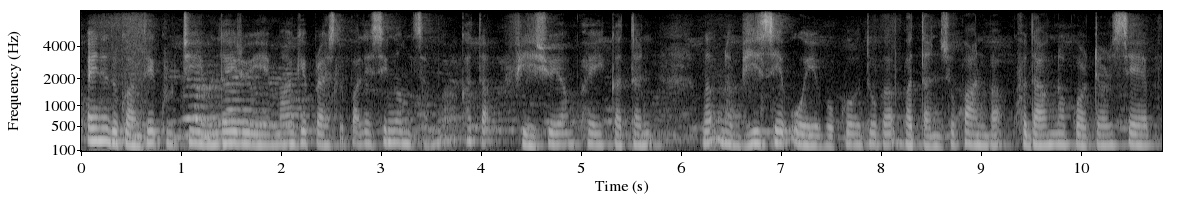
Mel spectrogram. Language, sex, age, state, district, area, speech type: Manipuri, female, 30-45, Manipur, Tengnoupal, rural, spontaneous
